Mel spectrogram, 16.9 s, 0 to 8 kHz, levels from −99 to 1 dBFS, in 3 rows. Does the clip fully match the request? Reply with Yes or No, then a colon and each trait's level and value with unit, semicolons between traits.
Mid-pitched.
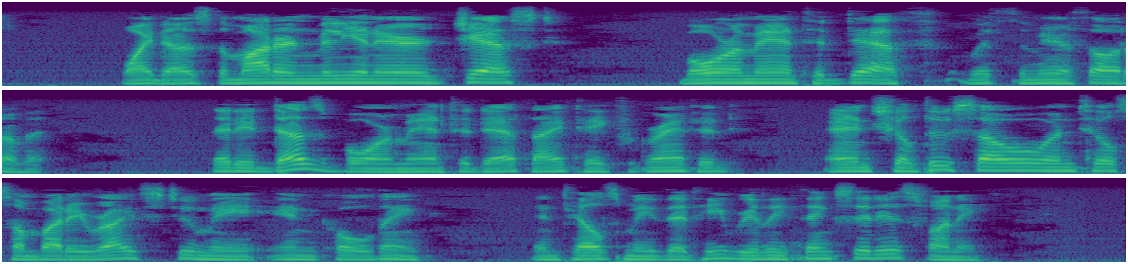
No: low, 110 Hz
